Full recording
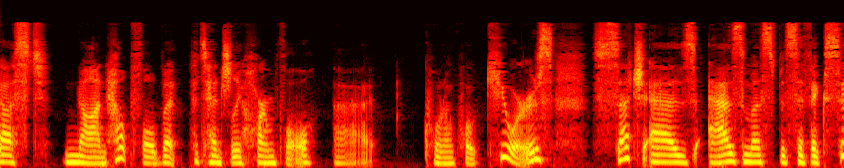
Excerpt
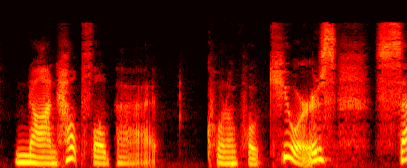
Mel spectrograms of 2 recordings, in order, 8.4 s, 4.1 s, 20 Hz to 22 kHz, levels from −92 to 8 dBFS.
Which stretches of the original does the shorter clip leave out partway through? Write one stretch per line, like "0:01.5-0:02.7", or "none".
0:01.6-0:03.3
